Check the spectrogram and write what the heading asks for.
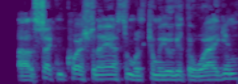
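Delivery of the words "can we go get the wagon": usual speaking voice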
